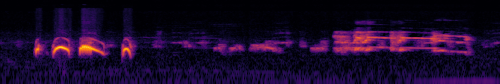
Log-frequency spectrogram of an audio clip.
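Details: Decoy spotted dove urging and cooing to attract wild doves: one phrase of a short note, two hollow coos and a clipped end, followed by soft scattered chirps and a longer stretch of chattering from other birds.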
